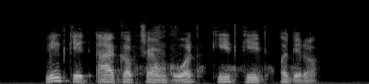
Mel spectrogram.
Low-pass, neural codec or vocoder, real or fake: 7.2 kHz; codec, 16 kHz, 4 kbps, FreqCodec, smaller model; fake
